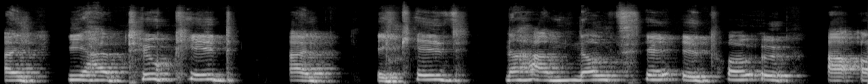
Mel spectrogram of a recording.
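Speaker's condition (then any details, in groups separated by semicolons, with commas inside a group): Ataxic cerebral palsy; affects talking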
